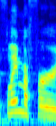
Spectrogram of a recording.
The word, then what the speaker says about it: Flameifer: Okay, so Flameifer is the correct pronunciation then.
